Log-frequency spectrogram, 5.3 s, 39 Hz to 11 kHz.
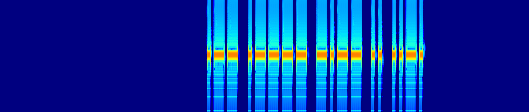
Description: Morse code, heard as a keyed tone, about 36 wpm, 700 Hz. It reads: W1YIF
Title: USA Call Signs - 5 Characters - 35wpm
